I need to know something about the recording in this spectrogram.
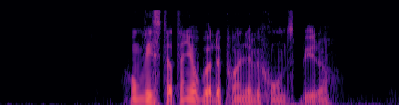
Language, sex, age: Swedish, male, 23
